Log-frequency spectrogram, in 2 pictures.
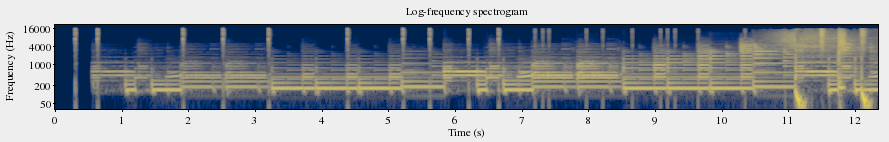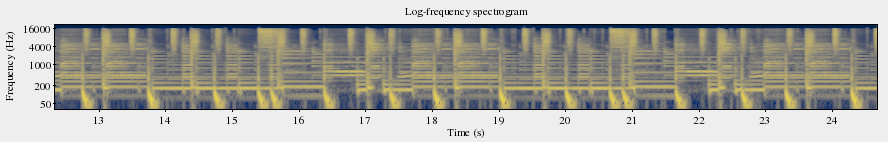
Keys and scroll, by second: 4.9 Down, 8.6 v, 10.8 Down, 10.9 Right, 11.2 Down, 16.1 a, 16.5 ctrl+z, 20.3 ctrl+z, 20.6 v, 21.3 a.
